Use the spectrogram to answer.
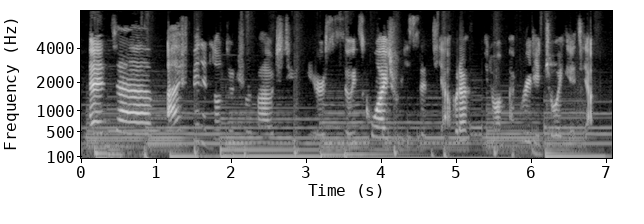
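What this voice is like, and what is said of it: Non-UK accent with Irish tinge. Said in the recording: “I'm definitely not from the UK ... the Irish accent”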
